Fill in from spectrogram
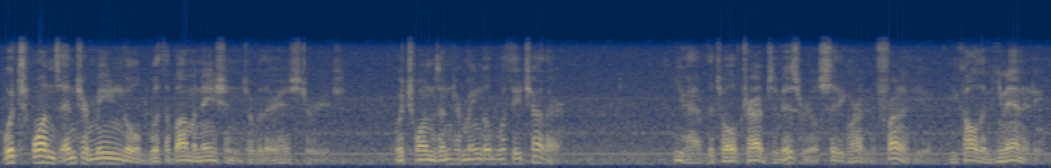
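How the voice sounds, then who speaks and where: A man with a very low voice delivers an off-the-cuff monologue. He is opinionated and wandering, with halting phrases. The recording is muffled, with a loud, steady rumble behind him. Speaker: solo commentator. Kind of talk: unscripted rambling monologue.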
